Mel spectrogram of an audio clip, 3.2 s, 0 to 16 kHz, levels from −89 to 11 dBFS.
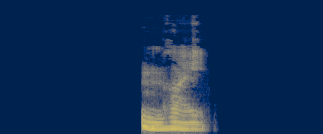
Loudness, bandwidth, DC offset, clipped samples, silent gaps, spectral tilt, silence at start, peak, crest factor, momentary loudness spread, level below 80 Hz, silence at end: -14 LUFS; 9.6 kHz; under 0.1%; under 0.1%; none; -8 dB/octave; 1.4 s; 0 dBFS; 18 dB; 10 LU; -44 dBFS; 1.15 s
